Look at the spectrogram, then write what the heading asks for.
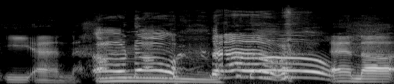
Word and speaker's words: en: you should have said en oh no no and uh another one of those two letter scrabble words you see a bunch it n pronounced as the letter and it's literally the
